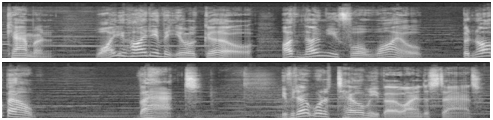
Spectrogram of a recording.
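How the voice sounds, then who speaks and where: Man reading as an easygoing, expressive teenage boy. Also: mid-range voice, moderate pace. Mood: gentle. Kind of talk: visual novel dialogue read aloud. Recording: background game music.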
